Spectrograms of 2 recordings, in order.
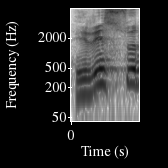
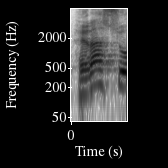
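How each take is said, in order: First: The first syllable is said with an 'ri' sound. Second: The first syllable is said with an 'ra' sound. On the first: The speaker calls it wrong. "री नहीं होती" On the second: The speaker calls it right. "र होता है"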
